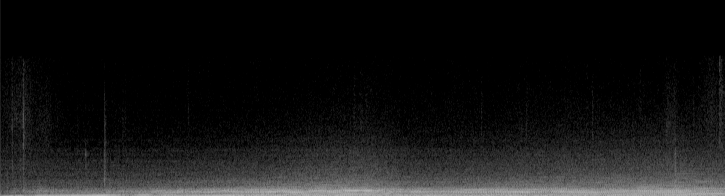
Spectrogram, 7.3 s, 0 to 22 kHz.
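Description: A 2021 Chrysler Pacifica Pinnacle all-wheel-drive minivan with a 3.6-liter V6 accelerating from a standstill without launch control, the engine note climbing through rising revs with a brief shift dip, heard from inside, steady and fairly loud with no talk.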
